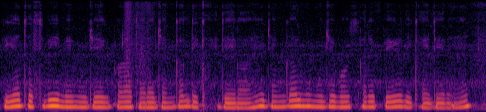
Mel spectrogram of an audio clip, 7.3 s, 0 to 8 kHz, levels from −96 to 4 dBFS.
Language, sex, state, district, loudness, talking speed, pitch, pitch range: Hindi, male, Chhattisgarh, Raigarh, -38 LUFS, 165 wpm, 145 Hz, 135-155 Hz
